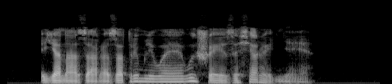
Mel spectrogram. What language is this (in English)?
Belarusian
